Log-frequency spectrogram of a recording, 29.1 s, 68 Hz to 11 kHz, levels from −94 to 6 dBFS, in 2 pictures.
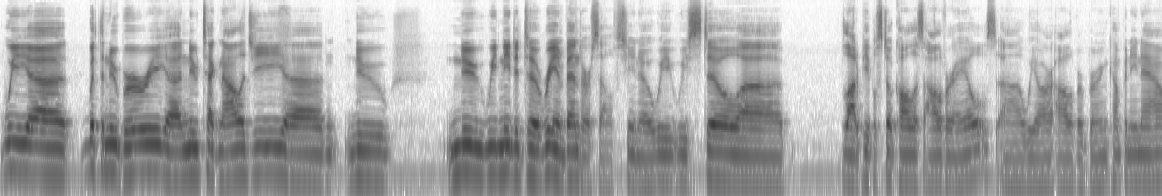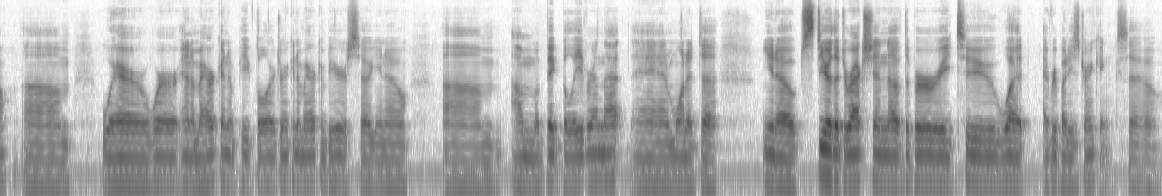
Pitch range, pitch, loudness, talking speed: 95-115 Hz, 100 Hz, -31 LUFS, 155 wpm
